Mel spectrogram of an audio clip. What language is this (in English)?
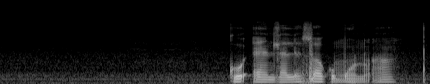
Tsonga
